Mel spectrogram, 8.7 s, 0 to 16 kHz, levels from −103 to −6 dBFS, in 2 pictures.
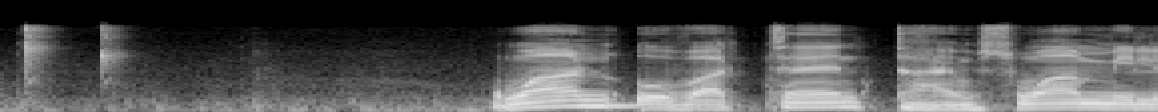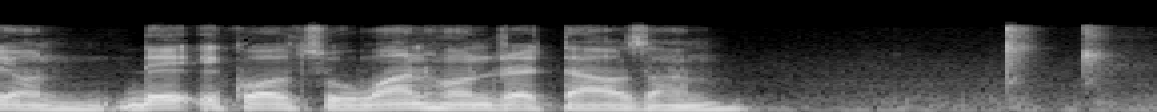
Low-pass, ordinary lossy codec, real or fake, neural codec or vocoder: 7.2 kHz; Opus, 64 kbps; real; none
